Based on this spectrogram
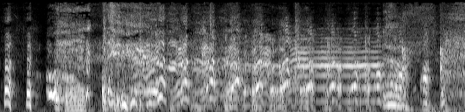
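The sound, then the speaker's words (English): A second tenor singer splutters through nearly five seconds of rapid, voiced coughing bursts, loud and almost continuous, with short breathy catches between them and no speech. “Your second tenor over here is either dying of laughter or desperately needs to sneeze. Or cough.”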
